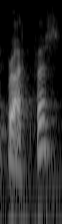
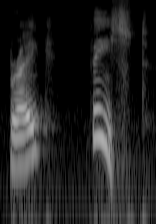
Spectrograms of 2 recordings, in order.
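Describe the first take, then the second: First: The second syllable sounds like 'fast'. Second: The second syllable sounds like 'feast'. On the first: "he wouldn't say breakfast" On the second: "He'd say break feast"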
